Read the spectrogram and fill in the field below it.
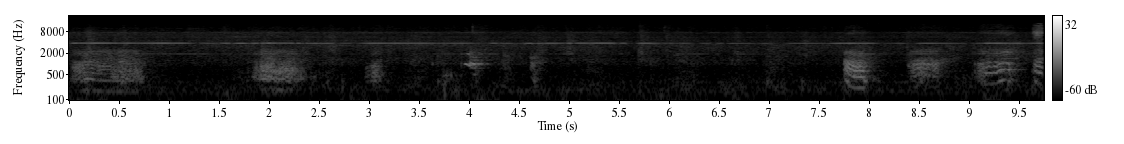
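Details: Newborn Labrador Retriever puppies, seven born May 24, 2021, with their mother Belle on a live puppy cam on May 30; short squeaky whimpers and squeals come in separate bursts every second or two over a low background hum.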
